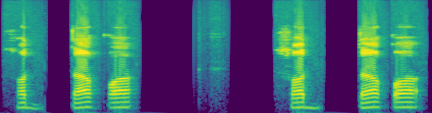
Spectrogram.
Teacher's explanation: صاد بھی موٹا پڑا جائے گا اور قاف بھی موٹا پڑا جائے گا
